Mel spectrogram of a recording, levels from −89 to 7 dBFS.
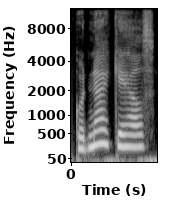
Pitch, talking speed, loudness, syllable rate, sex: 245 Hz, 205 wpm, -14 LUFS, 4.0 syllables/s, female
